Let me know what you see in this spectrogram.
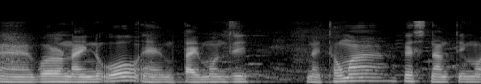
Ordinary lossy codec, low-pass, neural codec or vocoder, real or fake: none; none; none; real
